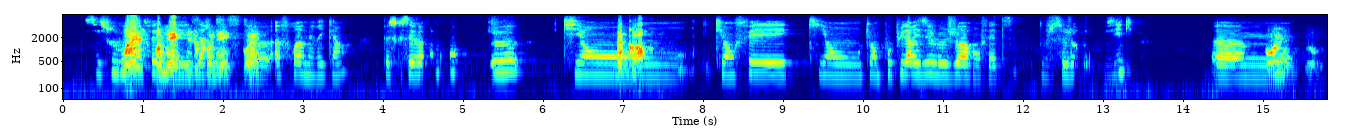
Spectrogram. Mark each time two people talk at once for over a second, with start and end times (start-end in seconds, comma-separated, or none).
0.7-2.5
